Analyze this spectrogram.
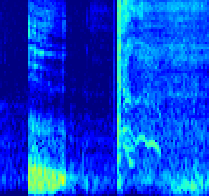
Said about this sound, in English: Nobody's gonna listen to this podcast if you keep burping on air.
